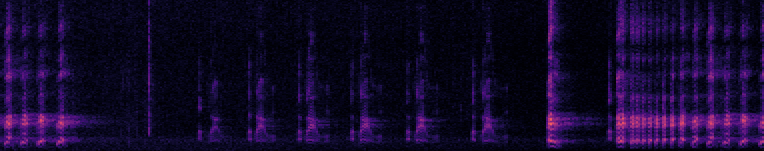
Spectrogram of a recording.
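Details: Willow ptarmigan, male and female birds: a short burst of rattling clucks, then sparse scattered single nasal notes, ending in a loud accented call and a fast stuttering series of hoarse clucks.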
